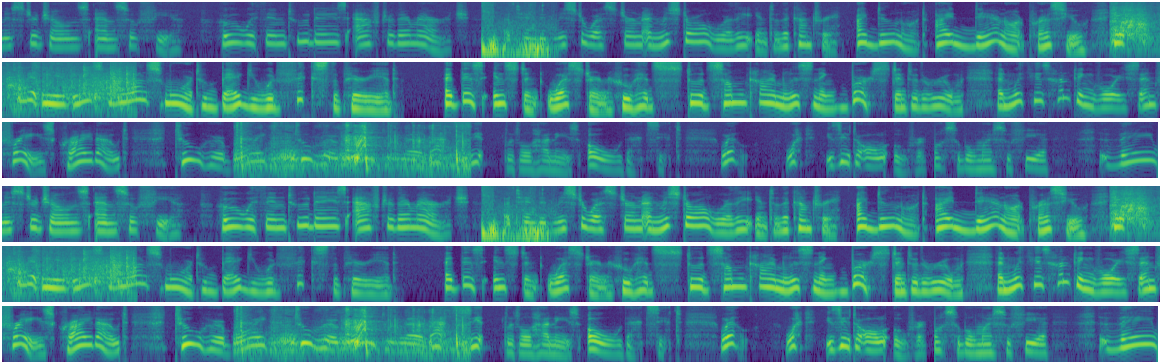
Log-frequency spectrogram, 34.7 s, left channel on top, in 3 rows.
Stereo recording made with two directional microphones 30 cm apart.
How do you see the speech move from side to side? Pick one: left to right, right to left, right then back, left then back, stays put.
left then back.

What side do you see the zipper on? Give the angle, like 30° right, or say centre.
centre.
